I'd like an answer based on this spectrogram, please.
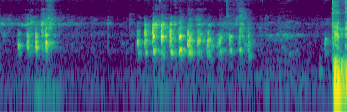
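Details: Frog aggression call from a stream in central Veracruz, Mexico, where many pairs were in amplexus and unmated males tried to dislodge clasping males; a short pulsed rattling burst, then a longer one-second pulse train, a man's voice at the end.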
